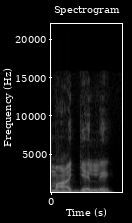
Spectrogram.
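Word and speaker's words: αγέλη: Hey, valiant attempt to actually name them Ageli, as in Greek. So they got in half right with the ag pronunciation. Yeah, but not the rest.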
